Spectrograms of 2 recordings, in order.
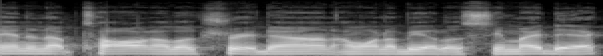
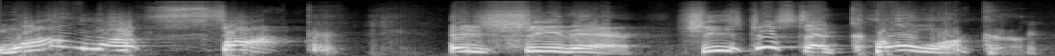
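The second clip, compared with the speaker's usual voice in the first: high, incredulous ranting; worked-up, high-pitched disbelief; indignant outburst; 11 semitones higher, slower than usual. Real, not acted. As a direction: blow up in exasperated disbelief, pitch way up. Indignant rant about show's plot.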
